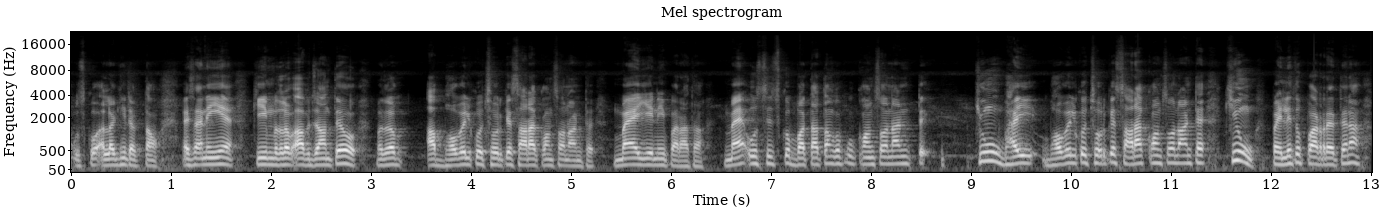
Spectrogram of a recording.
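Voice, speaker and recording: A man gives a grammar lesson in a high, bright voice. He repeats key words over and over and keeps asking his students questions. He speaks as a teacher working at a whiteboard. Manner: explains, repeats words, asks rhetorical questions. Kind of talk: classroom lecture to camera. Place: classroom with a whiteboard.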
